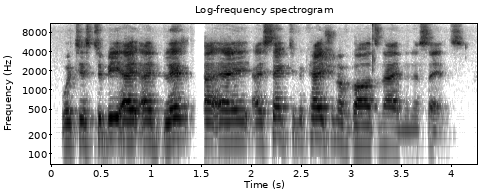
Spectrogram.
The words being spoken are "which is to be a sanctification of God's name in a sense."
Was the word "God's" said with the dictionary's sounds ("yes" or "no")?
yes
